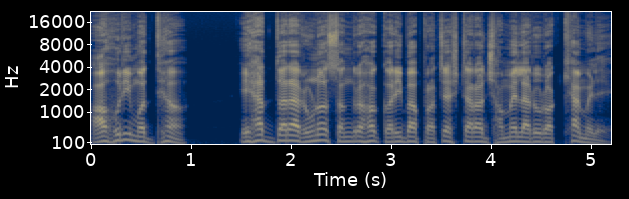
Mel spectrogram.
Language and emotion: Odia, neutral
